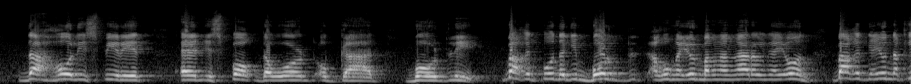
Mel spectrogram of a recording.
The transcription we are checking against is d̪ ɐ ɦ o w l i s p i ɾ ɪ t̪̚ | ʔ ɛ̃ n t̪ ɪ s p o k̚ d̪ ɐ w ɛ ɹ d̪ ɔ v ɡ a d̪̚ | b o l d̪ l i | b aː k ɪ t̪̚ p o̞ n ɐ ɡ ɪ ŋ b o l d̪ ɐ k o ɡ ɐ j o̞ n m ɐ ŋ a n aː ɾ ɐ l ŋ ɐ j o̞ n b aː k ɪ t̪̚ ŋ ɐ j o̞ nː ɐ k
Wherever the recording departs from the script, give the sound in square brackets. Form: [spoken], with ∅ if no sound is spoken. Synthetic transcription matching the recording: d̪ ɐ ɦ o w l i s p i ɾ ɪ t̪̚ | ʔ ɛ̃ n [d̪] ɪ s p o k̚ d̪ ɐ w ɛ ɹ d̪ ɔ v ɡ a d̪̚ | b o l d̪ l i | b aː k ɪ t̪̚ p o̞ n ɐ ɡ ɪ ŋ b o l d̪ ɐ k o [ŋ] ɐ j o̞ n m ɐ ŋ a [ŋ] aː ɾ ɐ l ŋ ɐ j o̞ n b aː k ɪ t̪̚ ŋ ɐ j o̞ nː ɐ k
